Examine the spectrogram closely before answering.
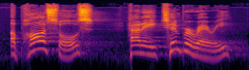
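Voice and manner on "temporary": temporary stressed hard, leaned on and slowed. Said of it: "key word there".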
